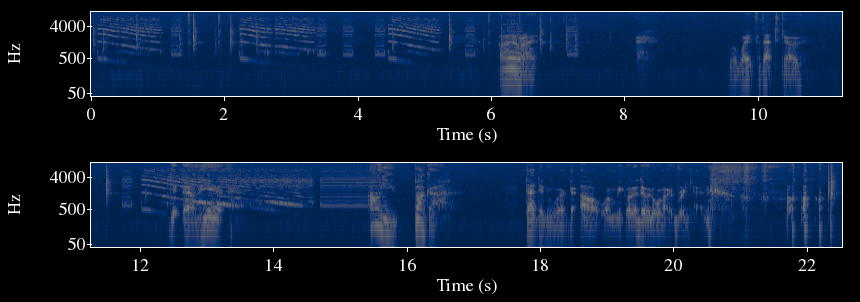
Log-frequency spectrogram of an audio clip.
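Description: Electronic video game beeps and falling tones play in quick bursts.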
